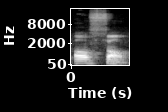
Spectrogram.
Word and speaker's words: enfant: As I said earlier, the last consonants of words are silent. And here this word would be grand. If I pronounce it alone, it's grand. And this is the word enfant. We don't say the T, we don't say the D.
